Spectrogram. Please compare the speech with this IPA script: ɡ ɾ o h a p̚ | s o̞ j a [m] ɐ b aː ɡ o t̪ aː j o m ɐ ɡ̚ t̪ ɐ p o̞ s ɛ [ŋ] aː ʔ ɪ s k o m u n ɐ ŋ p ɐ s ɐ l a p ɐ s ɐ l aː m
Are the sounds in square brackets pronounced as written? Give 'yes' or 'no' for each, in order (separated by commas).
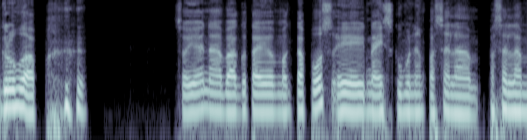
no, no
